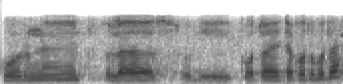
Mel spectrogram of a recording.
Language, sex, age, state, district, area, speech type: Bengali, male, 45-60, West Bengal, Purulia, urban, conversation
